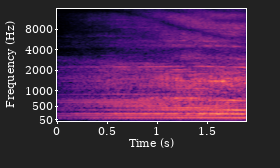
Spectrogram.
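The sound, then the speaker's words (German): A car passes at 40 km/h during a driving-lesson swerve without braking. Its steady engine hum and road noise grow gradually louder with no clear braking. “Kann losgehen, ausweichen ohne abbremsen mit 40 km/h”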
